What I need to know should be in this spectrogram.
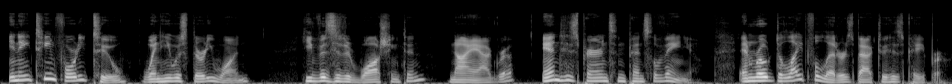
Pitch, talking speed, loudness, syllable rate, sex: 135 Hz, 165 wpm, -20 LUFS, 5.6 syllables/s, male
